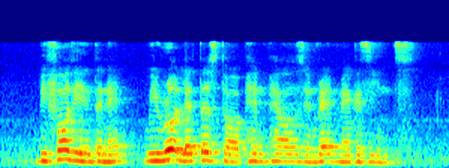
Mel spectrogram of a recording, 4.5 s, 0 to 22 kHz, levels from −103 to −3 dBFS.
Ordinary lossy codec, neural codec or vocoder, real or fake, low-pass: none; none; real; none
